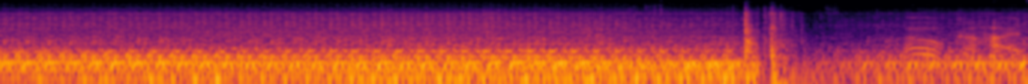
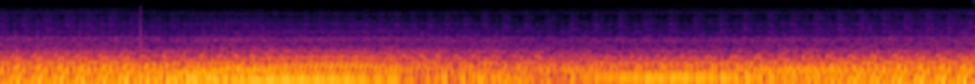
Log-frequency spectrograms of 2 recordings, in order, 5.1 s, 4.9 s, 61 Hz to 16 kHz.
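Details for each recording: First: Nissan 300ZX idling loud with no exhaust (open headers), already fighting a bad misfire the owner blames on loose connectors; lumpy beat with an occasional putt-putt, owner unsure if it's a different misfire, intermittent, then sounds healthy. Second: Nissan 300ZX with open headers and no exhaust, first start after fixing the connector suspected of causing a bad misfire: loud, rough-edged idle with steady low beat, car not shaking; seems to run right, owner unsure; normal idle.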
